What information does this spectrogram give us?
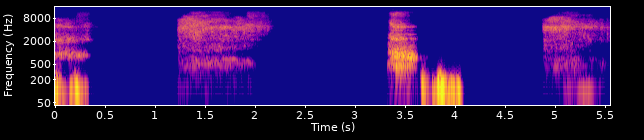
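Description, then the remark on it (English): Four sharp, breathy bursts of air separated by short silences, forceful exhales made while demonstrating breathing for lat training, with no talking. “And as I exhale, I'm going to go.”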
